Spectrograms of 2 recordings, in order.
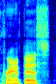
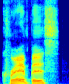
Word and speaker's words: Krampus: We know from voice class that our definitive vowel sound is ah. We know this. But Krampus, said correctly by our accent, is Krampus, which sounds like you're like crumping.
